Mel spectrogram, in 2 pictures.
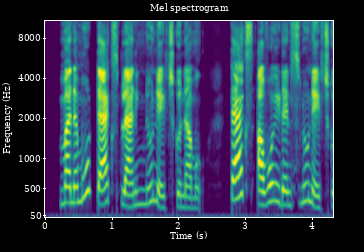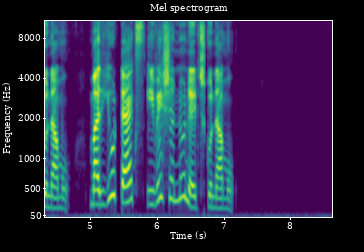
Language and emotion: Telugu, neutral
